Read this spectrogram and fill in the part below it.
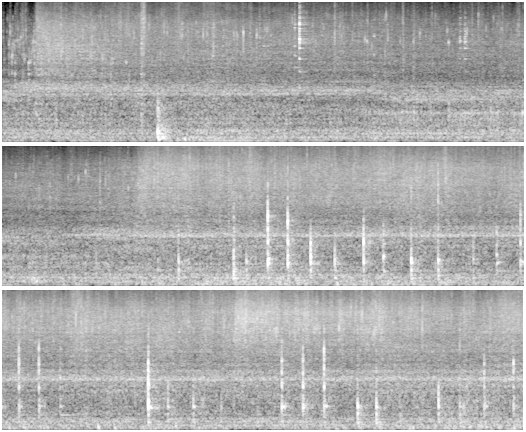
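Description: Chopped carrots frying in a pan with a steady close sizzle, joined by the scrape and clink of a utensil stirring in repeated taps, louder in the second half, with no talking.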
